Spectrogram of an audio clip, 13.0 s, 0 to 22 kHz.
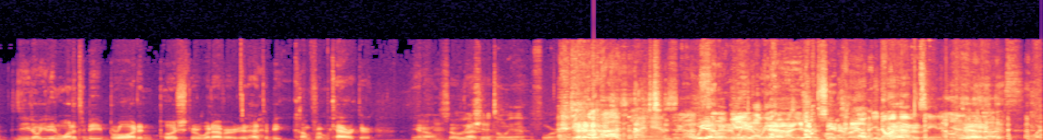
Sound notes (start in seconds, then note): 7.0 laughing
